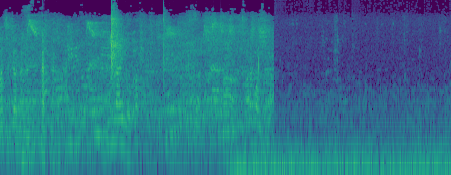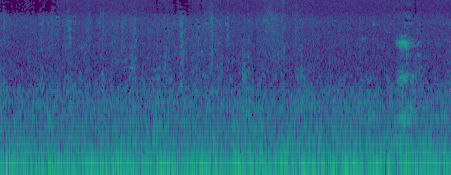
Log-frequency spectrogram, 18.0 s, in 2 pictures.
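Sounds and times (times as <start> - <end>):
train coach rumble: 4.6 - 18.0.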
